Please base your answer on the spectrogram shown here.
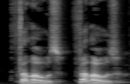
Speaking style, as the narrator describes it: cried Gardner

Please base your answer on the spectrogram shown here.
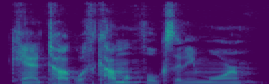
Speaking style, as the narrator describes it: he muttered

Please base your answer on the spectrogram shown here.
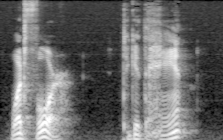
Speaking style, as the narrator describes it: asked Hal

